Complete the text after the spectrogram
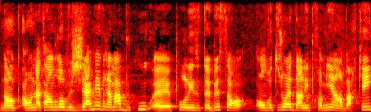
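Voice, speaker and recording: Music plays in the background. The speaker has a Quebec accent. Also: woman. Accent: Québécois French. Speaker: travel vlogger. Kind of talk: casual chat.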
